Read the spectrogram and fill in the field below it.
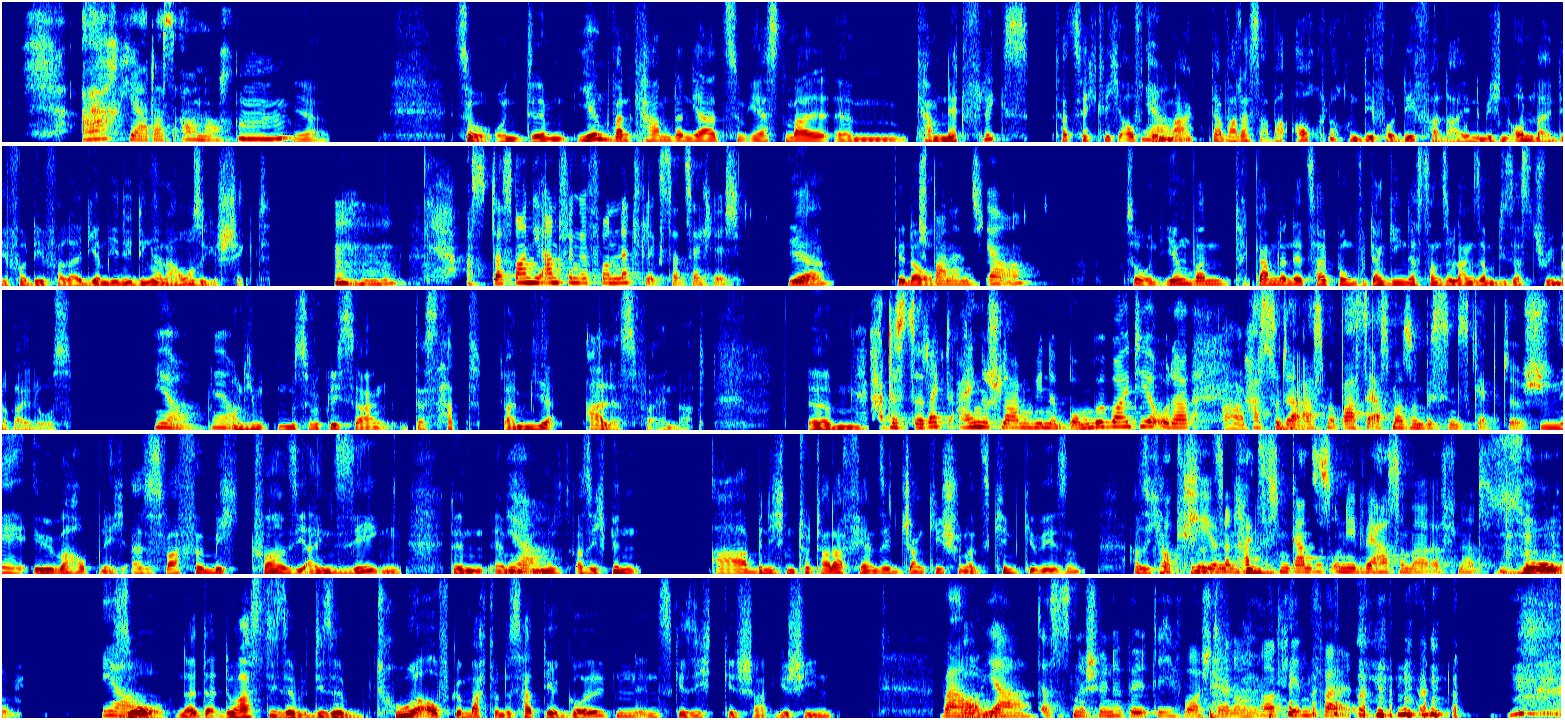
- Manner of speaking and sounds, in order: stressed: "alles"; chuckle; laugh; chuckle
- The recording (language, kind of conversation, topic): German, podcast, Wie hat Streaming dein Sehverhalten verändert?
